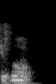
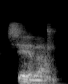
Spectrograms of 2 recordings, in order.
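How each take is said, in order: First: It starts with 'sh' and has a 'v' sound. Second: It starts with 'see' and has a 'b' sound. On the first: The speaker calls it right. "it's pronounced Siobhan" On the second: The speaker calls it wrong. "But it reads Seabaum"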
